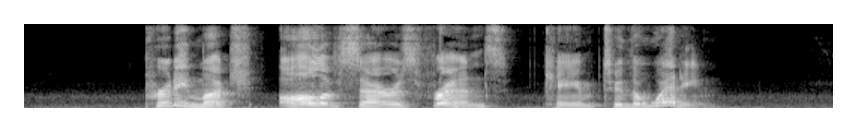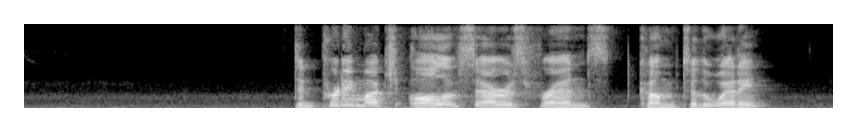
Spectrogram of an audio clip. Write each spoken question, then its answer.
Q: Did pretty much all of Sarah's friends come to the wedding?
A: Yes, yes, that's true. Pretty much all of Sarah's friends came to the wedding.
